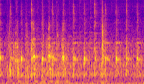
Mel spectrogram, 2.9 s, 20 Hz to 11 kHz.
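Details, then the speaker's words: 1999 Club Car DS gas golf cart, key in service mode, choke held, cranking: quick even starter chugging about five beats a second with no firing; crank no-start, dirt in carburetor assumed, fuel filters and carb clean planned. "it's not starting. So I'm gonna assume that we have some crap in the carburetor, which is very common."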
